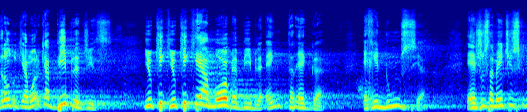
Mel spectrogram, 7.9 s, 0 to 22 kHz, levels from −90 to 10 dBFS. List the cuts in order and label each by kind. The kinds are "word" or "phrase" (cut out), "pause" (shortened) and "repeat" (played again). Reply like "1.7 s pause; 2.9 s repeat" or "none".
2.5 s repeat; 3.5 s word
